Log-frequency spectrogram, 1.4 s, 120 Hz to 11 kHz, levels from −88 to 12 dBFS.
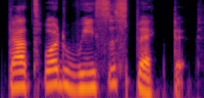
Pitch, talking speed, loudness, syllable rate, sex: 200 Hz, 175 wpm, -19 LUFS, 4.9 syllables/s, female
